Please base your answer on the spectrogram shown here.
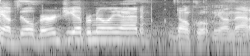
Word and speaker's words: bromeliad: tell you it's a bromeliad you know a lot of people come to my tour they call these bromelains i am quite sure it's pronounced bromeliad bromeliad but you know do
